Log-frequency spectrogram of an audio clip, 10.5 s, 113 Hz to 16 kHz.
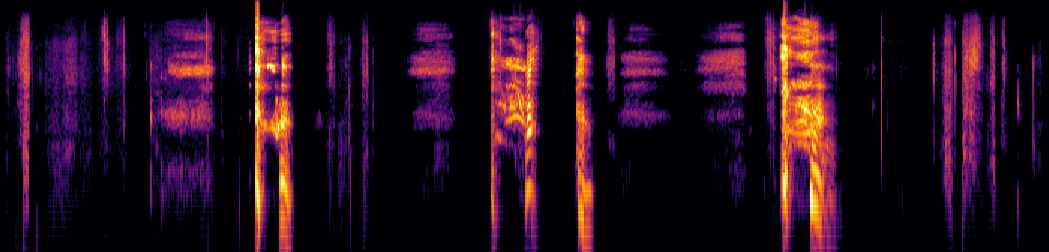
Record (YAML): three_cough_length: 10.5 s
three_cough_amplitude: 32768
three_cough_signal_mean_std_ratio: 0.22
survey_phase: alpha (2021-03-01 to 2021-08-12)
age: 45-64
gender: Female
wearing_mask: 'No'
symptom_cough_any: true
symptom_new_continuous_cough: true
symptom_abdominal_pain: true
symptom_fatigue: true
symptom_headache: true
symptom_change_to_sense_of_smell_or_taste: true
symptom_loss_of_taste: true
symptom_onset: 3 days
smoker_status: Ex-smoker
respiratory_condition_asthma: false
respiratory_condition_other: false
recruitment_source: Test and Trace
submission_delay: 1 day
covid_test_result: Positive
covid_test_method: RT-qPCR
covid_ct_value: 18.7
covid_ct_gene: ORF1ab gene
